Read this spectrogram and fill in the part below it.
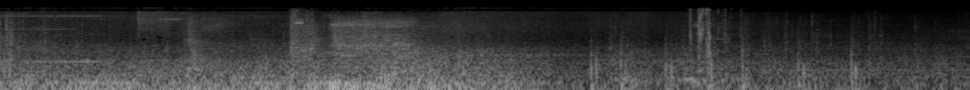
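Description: Heavy armoured footsteps clank on a metal floor.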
